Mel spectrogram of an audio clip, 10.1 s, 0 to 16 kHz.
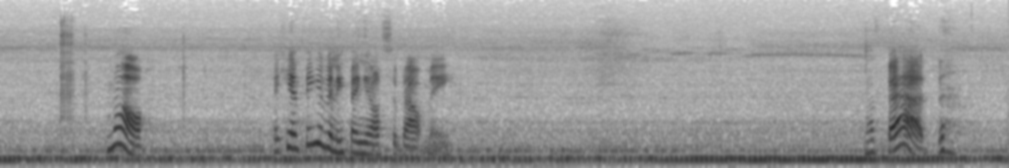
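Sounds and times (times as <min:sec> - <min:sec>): faint high whine: 0:00.0 - 0:10.0
steady low rumble: 0:00.0 - 0:10.0.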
